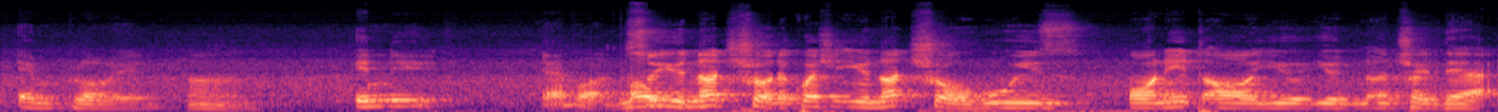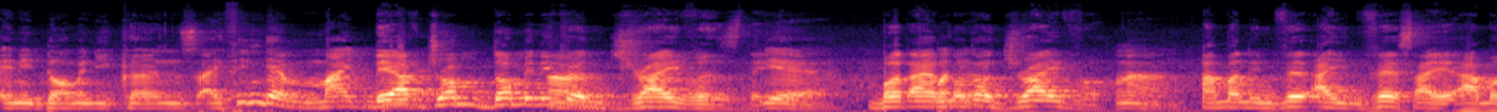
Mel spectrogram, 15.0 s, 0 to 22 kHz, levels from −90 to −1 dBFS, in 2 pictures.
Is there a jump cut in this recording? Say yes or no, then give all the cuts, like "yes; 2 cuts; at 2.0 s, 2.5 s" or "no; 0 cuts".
no; 0 cuts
